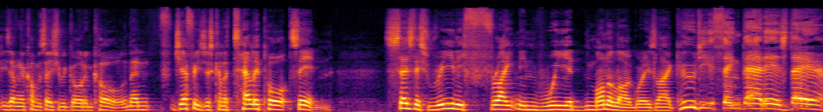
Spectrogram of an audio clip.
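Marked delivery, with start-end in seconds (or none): 8.5-10.3 bad, clumsy American accent, pitched higher. Retelling a scene where Jeffries teleports in and points at Cooper, bad American accent. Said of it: "in a crap American accent".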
